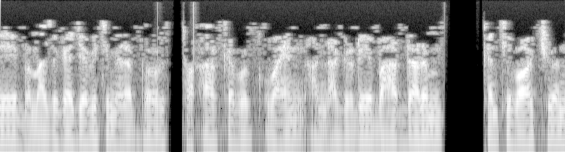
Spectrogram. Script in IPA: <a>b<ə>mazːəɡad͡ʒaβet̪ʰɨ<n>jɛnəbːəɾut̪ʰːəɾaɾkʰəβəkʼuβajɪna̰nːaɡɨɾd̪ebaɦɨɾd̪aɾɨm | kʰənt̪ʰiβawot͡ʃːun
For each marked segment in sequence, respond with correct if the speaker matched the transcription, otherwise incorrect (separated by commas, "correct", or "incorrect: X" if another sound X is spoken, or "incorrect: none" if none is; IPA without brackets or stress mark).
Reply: incorrect: e, correct, incorrect: m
